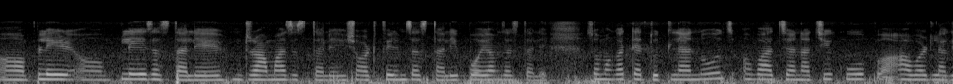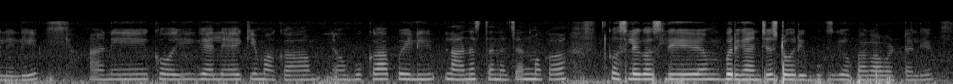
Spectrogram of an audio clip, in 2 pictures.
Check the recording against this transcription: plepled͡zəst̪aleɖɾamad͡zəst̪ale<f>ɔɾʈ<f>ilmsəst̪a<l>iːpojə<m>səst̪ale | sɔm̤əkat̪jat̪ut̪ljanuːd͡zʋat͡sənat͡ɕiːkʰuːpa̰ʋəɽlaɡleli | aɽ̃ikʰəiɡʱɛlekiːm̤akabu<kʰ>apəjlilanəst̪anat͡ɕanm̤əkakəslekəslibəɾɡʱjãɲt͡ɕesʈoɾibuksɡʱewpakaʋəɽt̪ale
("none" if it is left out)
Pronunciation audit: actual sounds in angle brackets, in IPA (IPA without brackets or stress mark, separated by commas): ɕ, f, l, m, k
